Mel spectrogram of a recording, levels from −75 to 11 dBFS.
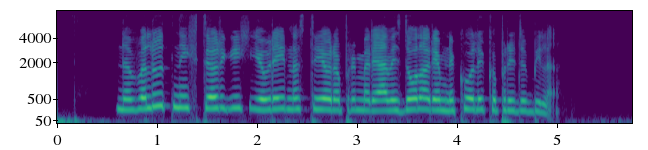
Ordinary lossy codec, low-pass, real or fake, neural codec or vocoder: none; 7.2 kHz; fake; codec, 16 kHz, 2 kbps, X-Codec, HuBERT features, trained on LibriSpeech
